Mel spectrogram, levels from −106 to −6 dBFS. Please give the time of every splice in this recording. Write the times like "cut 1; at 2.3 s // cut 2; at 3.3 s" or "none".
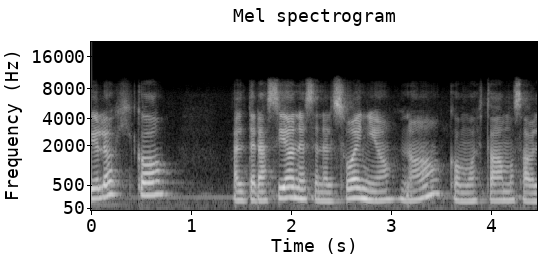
none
